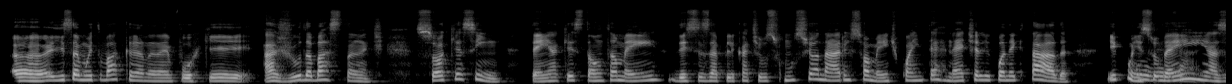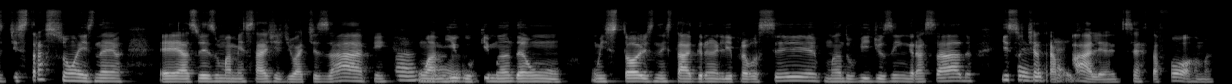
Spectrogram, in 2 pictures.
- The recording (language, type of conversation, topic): Portuguese, podcast, Como a tecnologia mudou seu jeito de estudar?
- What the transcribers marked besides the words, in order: none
